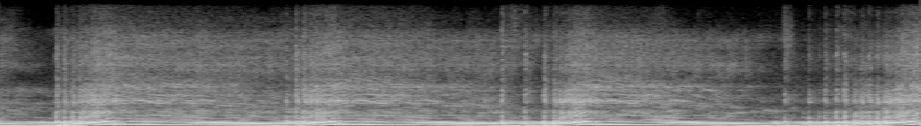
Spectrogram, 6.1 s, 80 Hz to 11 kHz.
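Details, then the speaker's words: Fully restored 1983 Yamaha RD250LC, rebuilt engine, original silencers, slightly warm, revved at standstill: crisp blips climbing and dropping cleanly about every 1.5 seconds, even crackling two-stroke note, no misfires; slight kickstart rattle, smooth healthy running. "And very smooth engine as well."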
